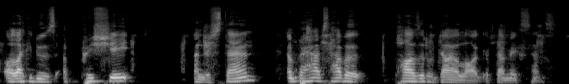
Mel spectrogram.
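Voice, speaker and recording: A man's voice: medium pitch, lively intonation, brisk. A man from Somalia, grown up in Canada, calling in to a podcast and speaking earnestly about his views. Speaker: caller. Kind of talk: casual call-in chat.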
